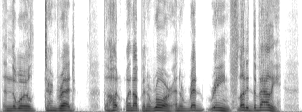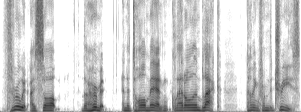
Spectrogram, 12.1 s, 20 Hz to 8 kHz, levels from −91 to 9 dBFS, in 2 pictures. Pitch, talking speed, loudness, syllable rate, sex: 160 Hz, 165 wpm, -19 LUFS, 4.6 syllables/s, male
